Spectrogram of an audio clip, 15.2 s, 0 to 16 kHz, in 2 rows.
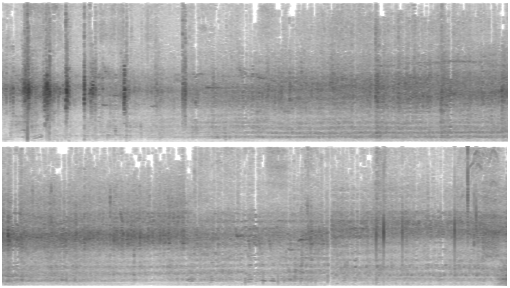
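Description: Nissan Patrol 4x4's engine running with a steady drone, a little louder in the middle. A few knocks and clicks come in the first couple of seconds.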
